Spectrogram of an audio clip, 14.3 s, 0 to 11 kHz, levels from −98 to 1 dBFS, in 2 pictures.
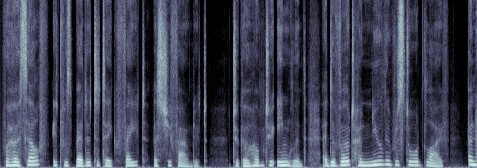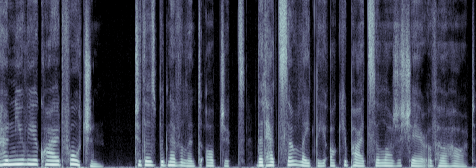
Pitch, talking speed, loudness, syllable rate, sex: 200 Hz, 180 wpm, -19 LUFS, 5.4 syllables/s, female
